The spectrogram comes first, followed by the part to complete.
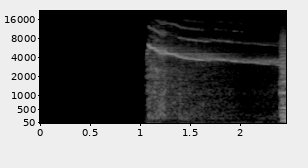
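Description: Near silence, then about a second in a music video's firework sound effect starts suddenly: high whistles falling in pitch over a hiss.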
